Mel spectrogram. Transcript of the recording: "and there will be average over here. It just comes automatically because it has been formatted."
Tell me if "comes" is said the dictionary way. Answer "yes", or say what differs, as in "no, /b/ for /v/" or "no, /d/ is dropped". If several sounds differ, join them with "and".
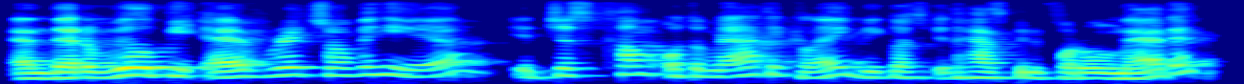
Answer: no, /z/ is dropped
